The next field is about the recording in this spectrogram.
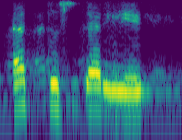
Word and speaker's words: التستري: فاعدل اللي يسموه تفسير القران العظيم للتستري، هكذا تنطق الكلمه التستري. التستري نسبه الى مدينه اسمها تستر، ودي من بلاد فارس وعفين، من حته اسمها خوزستان، من بلاد فارس يعني.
